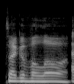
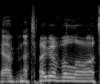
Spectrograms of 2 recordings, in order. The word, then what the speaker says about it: Tagovailoa: Tagovailoa. – I don't think Chad said it right. – Tagovailoa. – Tagovailoa.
